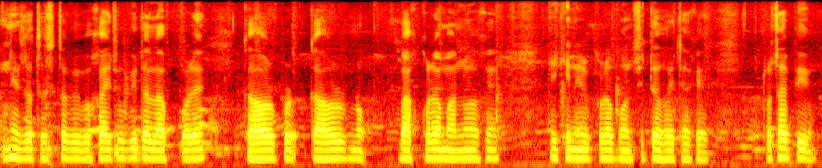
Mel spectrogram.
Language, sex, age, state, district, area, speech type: Assamese, male, 30-45, Assam, Udalguri, rural, spontaneous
